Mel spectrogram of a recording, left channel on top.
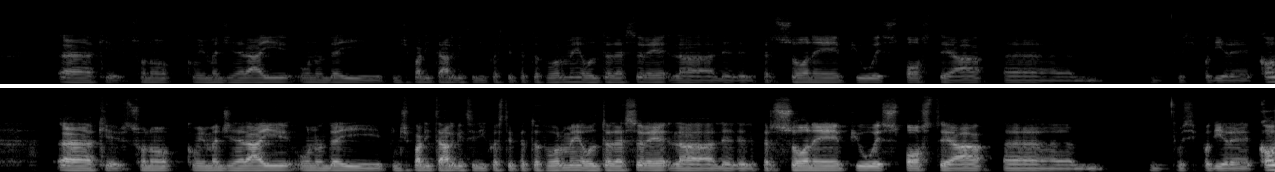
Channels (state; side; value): quieter; left; 17.5 dB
